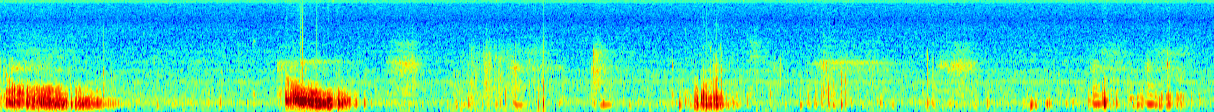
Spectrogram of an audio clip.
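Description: Bursts of gurgling and rumbling with quieter bubbling between: loud stomach growling in a person with irritable bowel syndrome.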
